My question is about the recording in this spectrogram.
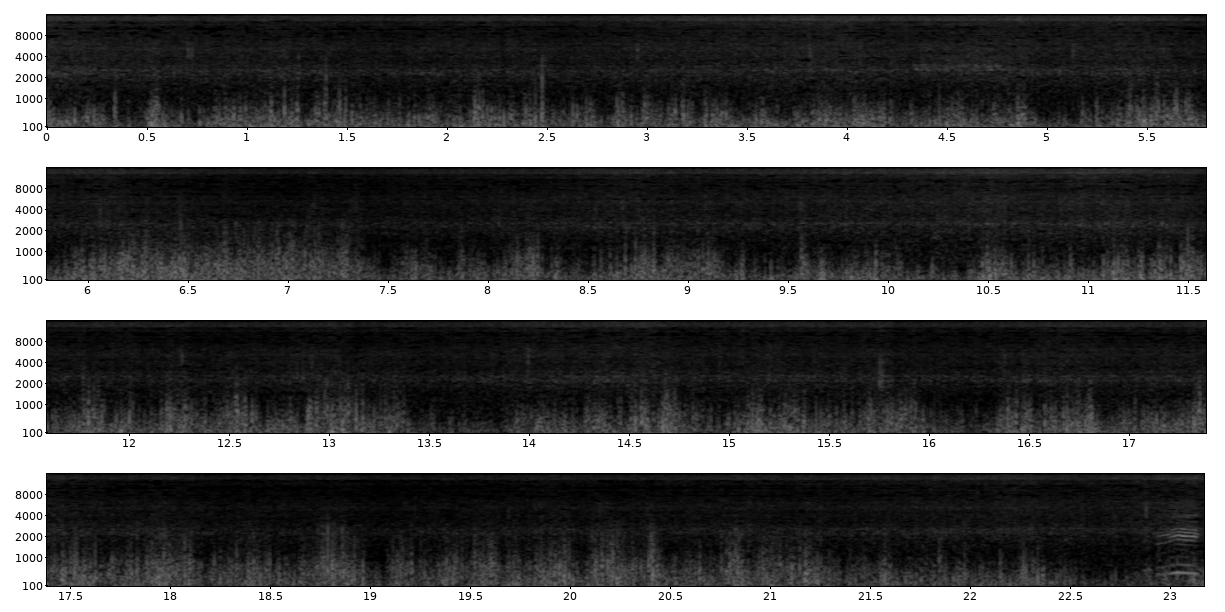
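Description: Wind buffeting the microphone of a camera moving along with cyclists, a gusty rumble that rises and falls.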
